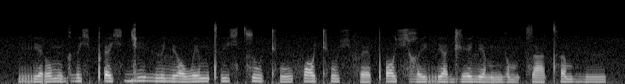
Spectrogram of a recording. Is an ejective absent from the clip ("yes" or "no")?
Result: no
